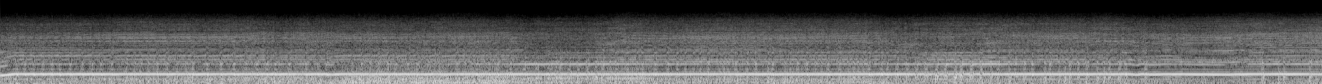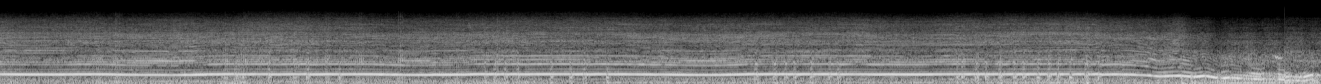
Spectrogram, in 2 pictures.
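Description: Motorcycle engine held at high, steady revs through a long wheelie. The pitch rises sharply at the start, wavers slightly a few times in the middle, and drops away near the end as the throttle comes off and the front wheel comes down.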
